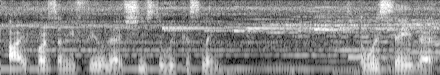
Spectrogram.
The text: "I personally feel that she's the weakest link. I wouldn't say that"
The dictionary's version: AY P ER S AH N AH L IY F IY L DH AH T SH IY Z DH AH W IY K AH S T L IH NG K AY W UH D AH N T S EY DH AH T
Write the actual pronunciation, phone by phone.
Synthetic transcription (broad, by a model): AY P ER S AH N AH L IY F IY L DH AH T SH IY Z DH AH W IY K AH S L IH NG AY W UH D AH S EY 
